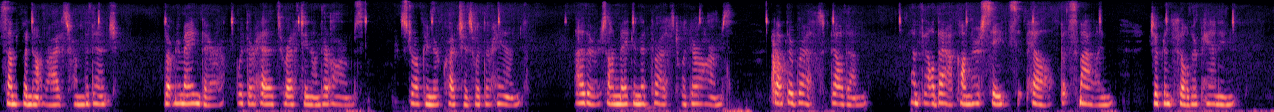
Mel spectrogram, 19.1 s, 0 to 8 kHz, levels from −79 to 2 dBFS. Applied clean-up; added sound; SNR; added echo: neural mask model Resemble Enhance denoiser.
